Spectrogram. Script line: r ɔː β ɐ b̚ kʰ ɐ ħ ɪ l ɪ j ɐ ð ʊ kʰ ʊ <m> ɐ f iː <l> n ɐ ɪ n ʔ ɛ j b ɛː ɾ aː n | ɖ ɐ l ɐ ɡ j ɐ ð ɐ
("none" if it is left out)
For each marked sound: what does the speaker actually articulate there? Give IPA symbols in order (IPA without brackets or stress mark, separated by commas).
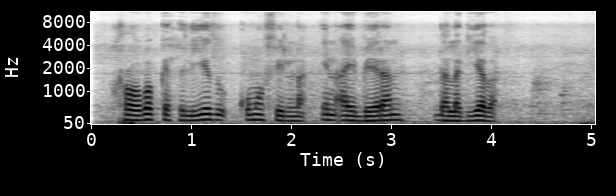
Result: m, l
